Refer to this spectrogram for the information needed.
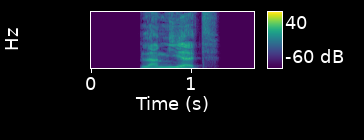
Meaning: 1. past participle of blamieren 2. inflection of blamieren: third-person singular present 3. inflection of blamieren: second-person plural present 4. inflection of blamieren: plural imperative
- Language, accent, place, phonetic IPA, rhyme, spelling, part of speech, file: German, Germany, Berlin, [blaˈmiːɐ̯t], -iːɐ̯t, blamiert, verb, De-blamiert.ogg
